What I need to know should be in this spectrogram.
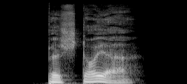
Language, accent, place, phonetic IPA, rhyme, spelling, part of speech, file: German, Germany, Berlin, [bəˈʃtɔɪ̯ɐ], -ɔɪ̯ɐ, besteuer, verb, De-besteuer.ogg
- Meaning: inflection of besteuern: 1. first-person singular present 2. singular imperative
